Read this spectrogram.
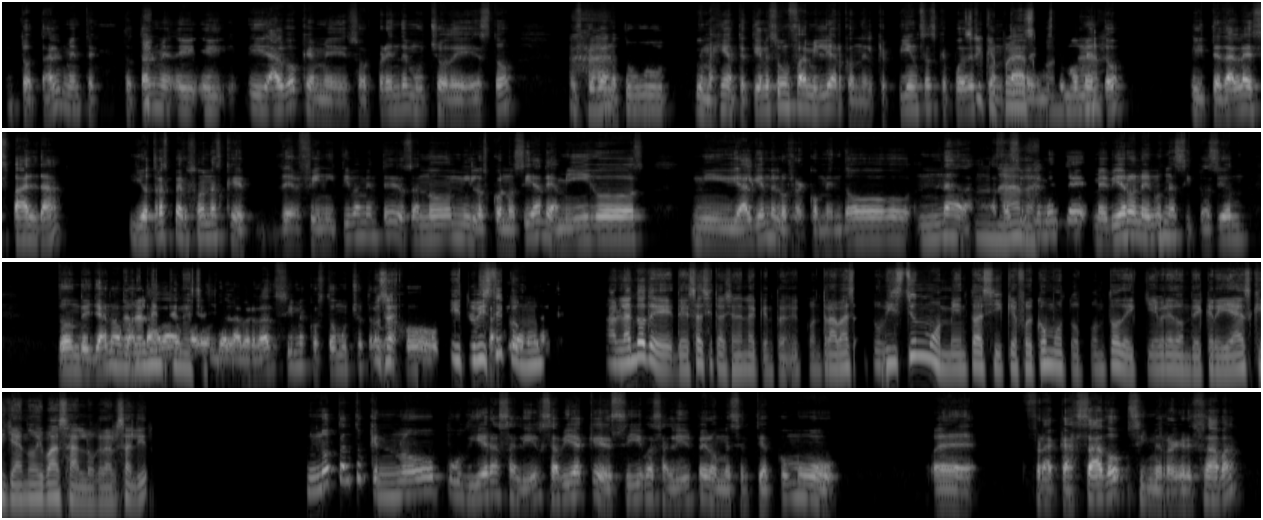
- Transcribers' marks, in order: other background noise
- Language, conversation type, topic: Spanish, podcast, ¿Puedes contarme sobre una ocasión en la que tu comunidad te ayudó?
